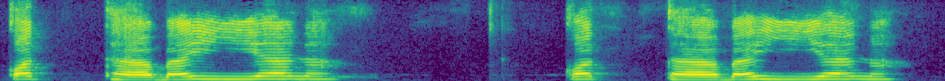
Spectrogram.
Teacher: dal bertemu ta maka qod dalnya sukun kemudian bertemu dengan huruf ta. Maka huruf ta di sana ditasydidkan ya.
